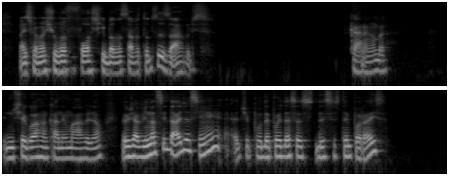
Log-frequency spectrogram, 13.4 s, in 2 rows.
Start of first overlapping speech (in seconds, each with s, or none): none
